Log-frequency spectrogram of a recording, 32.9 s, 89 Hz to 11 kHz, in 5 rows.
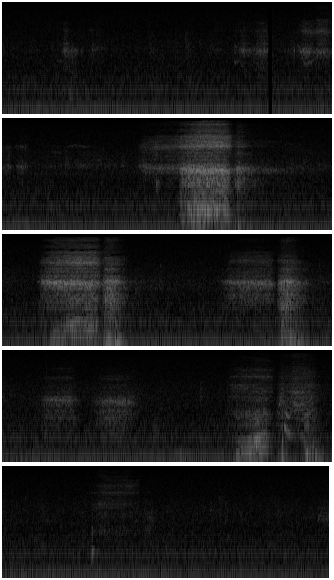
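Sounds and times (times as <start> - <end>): faint low hum: 0.0 - 32.9
person snoring: 9.4 - 11.8, 13.9 - 15.8.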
